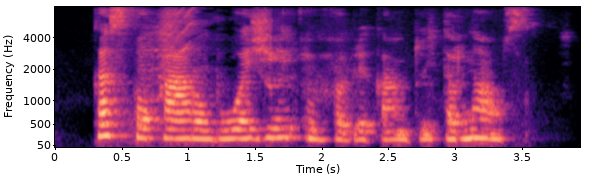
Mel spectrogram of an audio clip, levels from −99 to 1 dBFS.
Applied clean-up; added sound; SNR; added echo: neural mask model Resemble Enhance denoiser.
